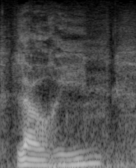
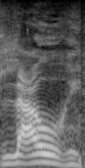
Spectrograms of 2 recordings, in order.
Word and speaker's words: Laurin: Zwerge zum tausendsten Mal es heißt nicht Laurin es heißt Laurin mit Betonung auf dem au au genau ein Angriff auf die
